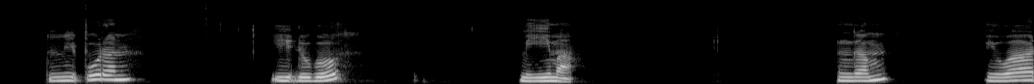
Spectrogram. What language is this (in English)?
Bagirmi Fulfulde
